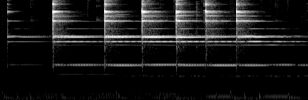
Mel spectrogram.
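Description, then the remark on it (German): The Grind University school bell rings out with six bright, quick strikes, each tone sustaining and overlapping the next. Loud, heard on its own with no talking. “Das war die Grind University Glocke.”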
